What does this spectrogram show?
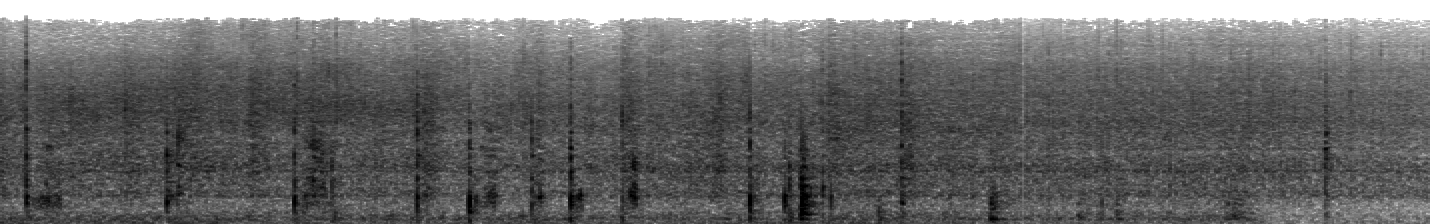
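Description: Fish cakes and vegetables sizzling in a hot pan as they are stir-fried with a spatula, with scattered scrapes and taps of the spatula against the pan; the taps thin out near the end while the sizzle goes on.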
